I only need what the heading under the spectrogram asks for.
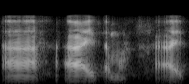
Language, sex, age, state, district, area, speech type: Kannada, male, 60+, Karnataka, Gadag, rural, conversation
